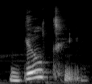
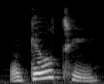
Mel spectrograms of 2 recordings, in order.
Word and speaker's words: guilty: Now let's check out a couple of other examples because it's quite common to see UI in English words, but to only hear the short I sound pronounced, like in circuit, biscuit, guilty, and guitar.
